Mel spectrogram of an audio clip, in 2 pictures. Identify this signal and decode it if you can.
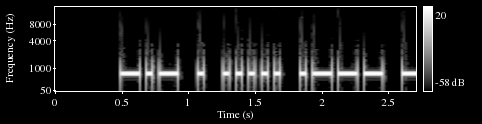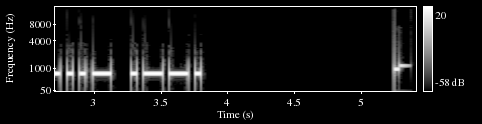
Morse code, heard as a keyed tone, about 25 wpm, 700 Hz. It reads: KE5JXP
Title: USA Call Signs 25wpm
